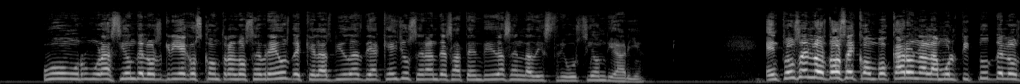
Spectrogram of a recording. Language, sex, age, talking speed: English, male, 30-49, 175 wpm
